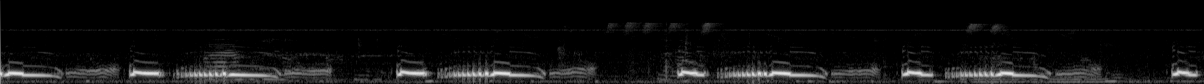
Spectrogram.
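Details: Puter dove cooing loudly and steadily: a short clipped note followed by a long, throaty, rolling coo that falls at the end, the phrase repeating about every three seconds in a quiet setting with a faint high hum.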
